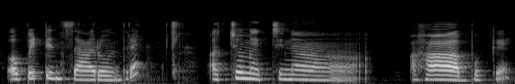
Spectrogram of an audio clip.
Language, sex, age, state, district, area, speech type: Kannada, female, 30-45, Karnataka, Mandya, rural, spontaneous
